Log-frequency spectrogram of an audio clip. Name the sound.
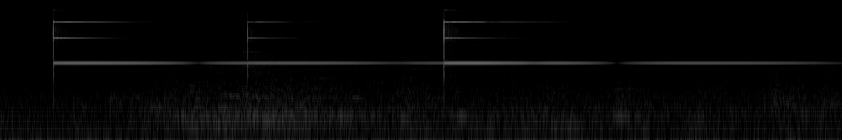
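chime ringing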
